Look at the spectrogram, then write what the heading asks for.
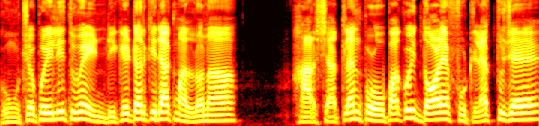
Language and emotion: Goan Konkani, angry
